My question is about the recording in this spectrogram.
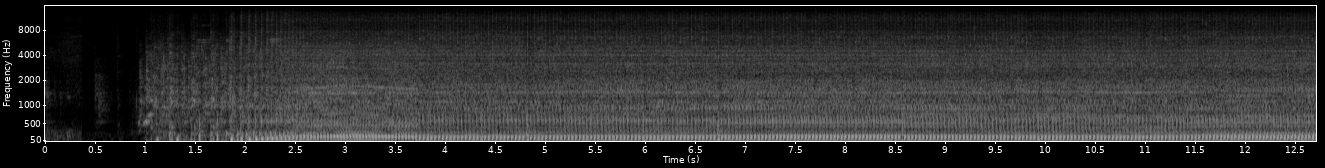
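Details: Generac 5000 W generator pulled from the trash, on a new carburetor: fires after a couple of pulls and settles to a steady drone whose pitch shifts slightly as the engine speed is trimmed to reach 60 Hz.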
